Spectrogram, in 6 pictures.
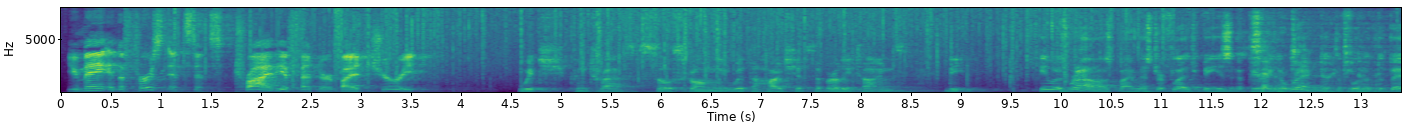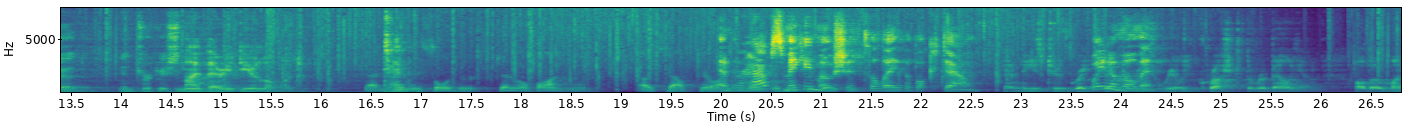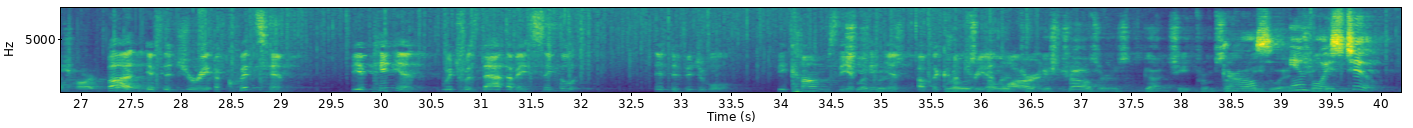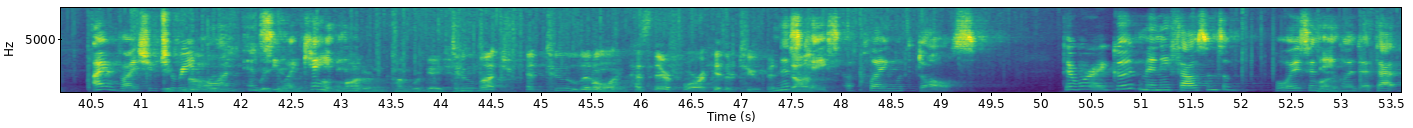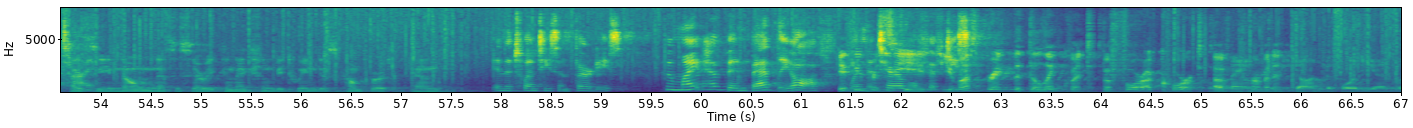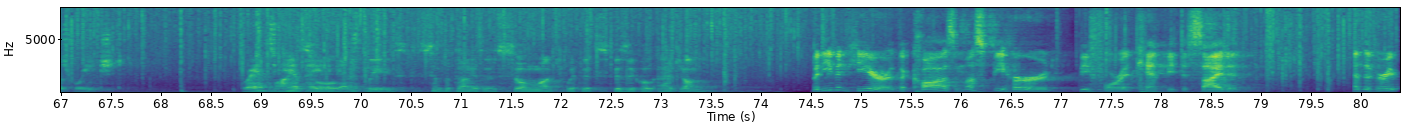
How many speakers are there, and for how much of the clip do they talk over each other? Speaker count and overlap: seven, about 25%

